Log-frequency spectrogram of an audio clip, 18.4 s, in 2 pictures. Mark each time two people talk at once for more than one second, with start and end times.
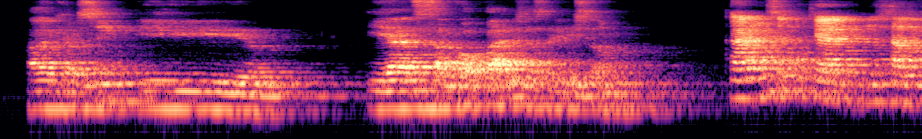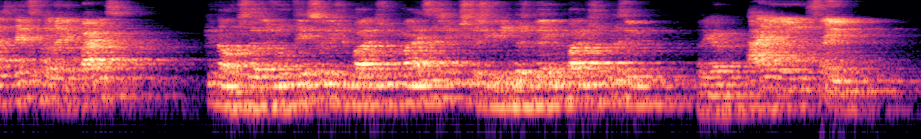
none

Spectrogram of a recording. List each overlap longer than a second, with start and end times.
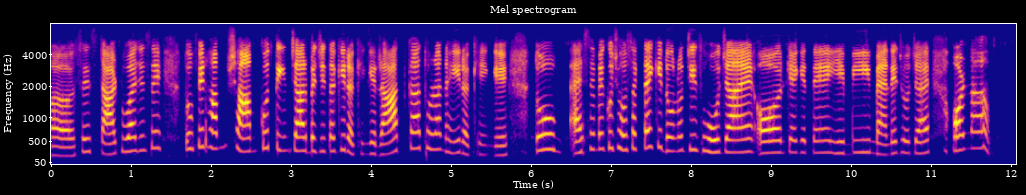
none

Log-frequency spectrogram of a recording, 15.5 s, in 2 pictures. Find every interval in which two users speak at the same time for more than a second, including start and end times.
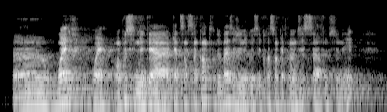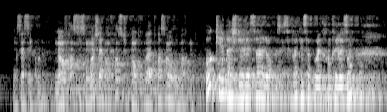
none

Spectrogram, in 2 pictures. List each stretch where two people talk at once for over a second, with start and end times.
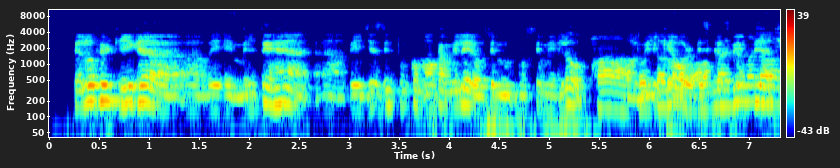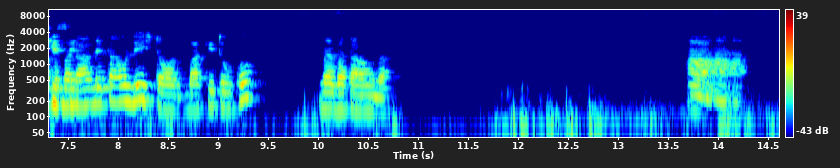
5.7-7.6

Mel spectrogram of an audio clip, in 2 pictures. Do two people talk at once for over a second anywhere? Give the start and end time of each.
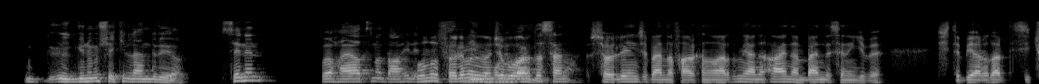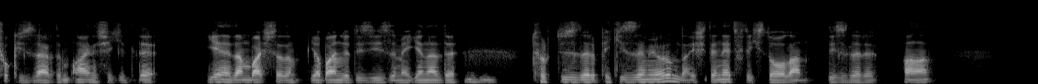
4.2-5.7

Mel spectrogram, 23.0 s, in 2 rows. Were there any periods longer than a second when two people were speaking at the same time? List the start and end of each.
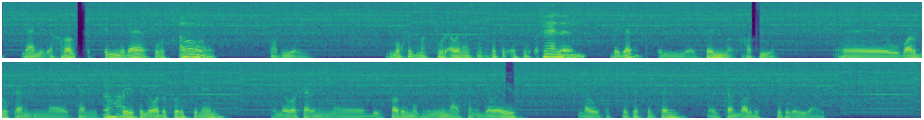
none

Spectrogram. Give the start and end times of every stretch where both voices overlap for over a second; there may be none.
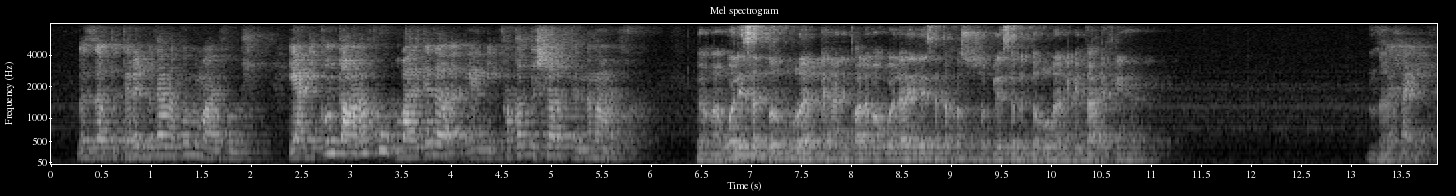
none

